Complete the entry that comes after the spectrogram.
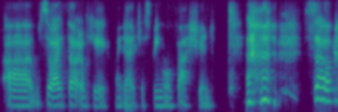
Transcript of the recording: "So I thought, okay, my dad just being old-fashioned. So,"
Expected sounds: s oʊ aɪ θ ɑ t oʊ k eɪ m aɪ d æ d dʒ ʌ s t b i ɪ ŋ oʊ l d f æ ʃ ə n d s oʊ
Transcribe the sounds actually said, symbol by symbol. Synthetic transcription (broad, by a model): s oʊ aɪ θ ɑ t oʊ k eɪ m aɪ d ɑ d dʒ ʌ s b i ɪ ŋ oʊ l f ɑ ʃ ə n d s oʊ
